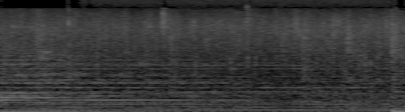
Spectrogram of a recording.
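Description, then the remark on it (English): Steady rain patters down on a hard surface, a dense, even hiss of drops that holds constant throughout, with a faint low rumble underneath and no voices. “Yeah, rain always makes them jump.”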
